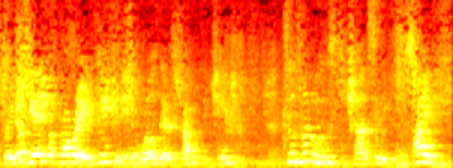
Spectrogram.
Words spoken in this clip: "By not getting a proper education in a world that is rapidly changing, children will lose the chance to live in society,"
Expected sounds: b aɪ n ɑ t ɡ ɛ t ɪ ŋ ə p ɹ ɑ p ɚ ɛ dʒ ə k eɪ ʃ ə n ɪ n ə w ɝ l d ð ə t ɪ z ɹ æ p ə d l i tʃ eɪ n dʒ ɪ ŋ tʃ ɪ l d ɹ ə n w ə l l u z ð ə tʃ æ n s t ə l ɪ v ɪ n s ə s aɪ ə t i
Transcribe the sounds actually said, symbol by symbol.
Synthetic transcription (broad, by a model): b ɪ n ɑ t ɡ ɛ t ɪ ŋ ə p ɹ ɑ p ɚ ɛ dʒ ə k eɪ ʃ ə n ɪ n ə w ɝ l d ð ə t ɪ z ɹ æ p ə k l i tʃ eɪ n dʒ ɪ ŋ tʃ ɪ l d ɹ ə n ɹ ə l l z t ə tʃ æ n s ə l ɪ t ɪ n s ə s aɪ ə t i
